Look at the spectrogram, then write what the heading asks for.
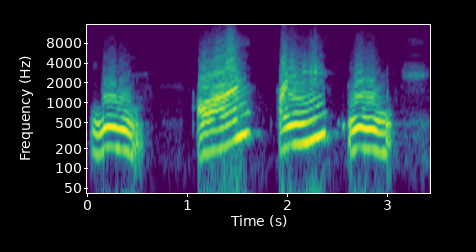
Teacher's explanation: عین کو ادا کرنے کے لیے تھوڑا سا سکویز کرنا پڑے گا، حلق سے آواز رگڑ کر آئے گی. ٹھیک ہے، اور حمزہ کی جو آواز ہوتی ہے وہ بالکل سیدھی اسٹریٹ آتی ہے.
